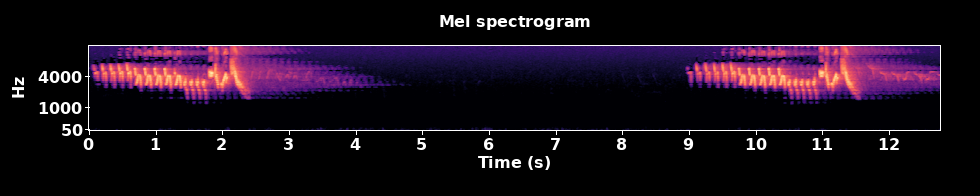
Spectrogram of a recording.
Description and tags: A mono field recording of a finch singing. You can hear some other finches in the background.
bird, finch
